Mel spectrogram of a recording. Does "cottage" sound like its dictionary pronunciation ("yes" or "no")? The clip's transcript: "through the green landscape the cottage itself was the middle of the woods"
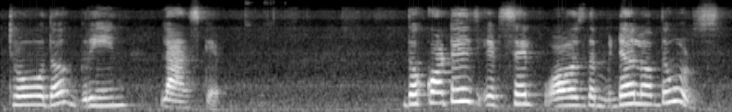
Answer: yes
